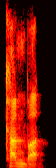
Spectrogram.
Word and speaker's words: Kanban: The rest of the world, I think, taking their lead from British English, would say Kanban. And the proper Japanese pronunciation, I think, is Kanban. It's very staccato.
